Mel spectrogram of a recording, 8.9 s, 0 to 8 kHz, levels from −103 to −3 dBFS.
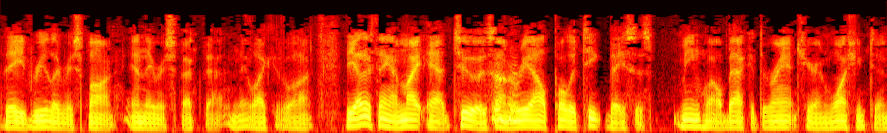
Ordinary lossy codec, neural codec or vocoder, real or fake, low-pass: MP3, 24 kbps; none; real; 7.2 kHz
